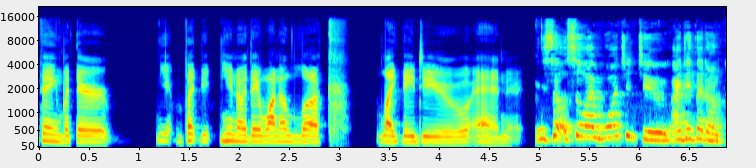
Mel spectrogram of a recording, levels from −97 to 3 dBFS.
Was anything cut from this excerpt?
yes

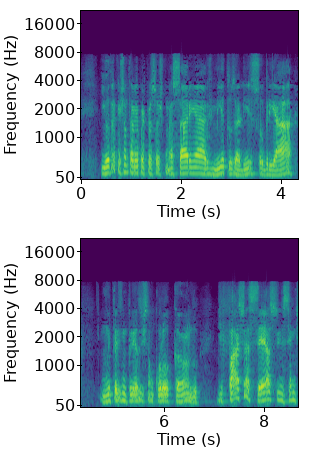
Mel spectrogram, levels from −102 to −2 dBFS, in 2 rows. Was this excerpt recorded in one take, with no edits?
no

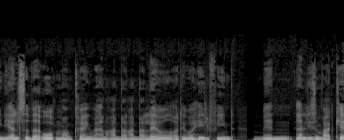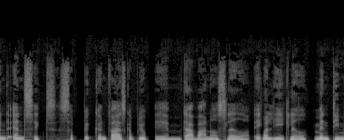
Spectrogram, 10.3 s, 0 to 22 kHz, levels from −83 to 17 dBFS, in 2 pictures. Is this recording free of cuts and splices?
no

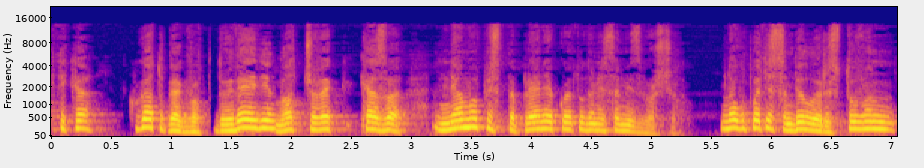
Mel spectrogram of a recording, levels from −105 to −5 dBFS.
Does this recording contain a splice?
yes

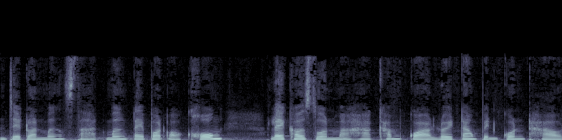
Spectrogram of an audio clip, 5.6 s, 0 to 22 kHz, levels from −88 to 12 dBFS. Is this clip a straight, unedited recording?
yes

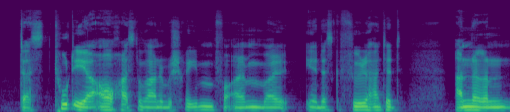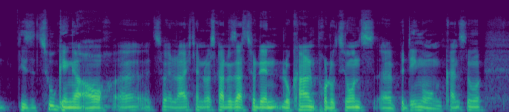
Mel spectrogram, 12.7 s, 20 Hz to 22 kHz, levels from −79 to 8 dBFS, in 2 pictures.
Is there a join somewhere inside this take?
no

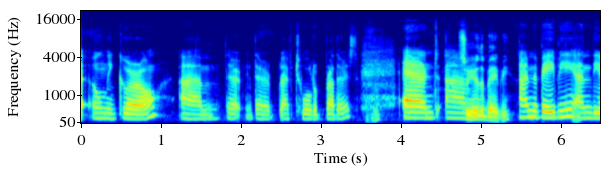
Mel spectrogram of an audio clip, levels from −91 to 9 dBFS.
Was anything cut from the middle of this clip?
no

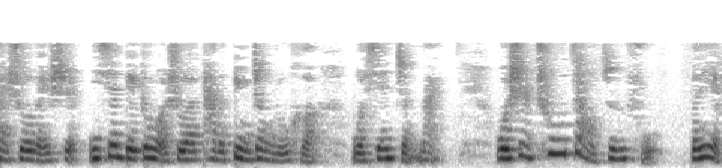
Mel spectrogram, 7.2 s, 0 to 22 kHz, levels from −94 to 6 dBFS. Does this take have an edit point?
no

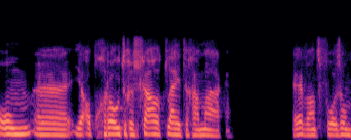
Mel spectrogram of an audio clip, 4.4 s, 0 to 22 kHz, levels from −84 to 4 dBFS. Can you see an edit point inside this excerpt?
no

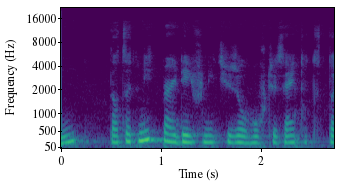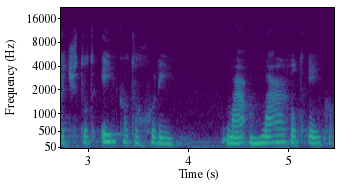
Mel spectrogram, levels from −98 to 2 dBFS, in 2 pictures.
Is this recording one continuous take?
yes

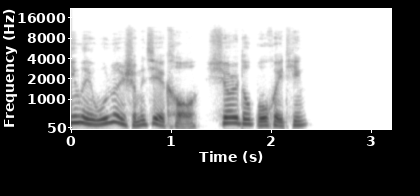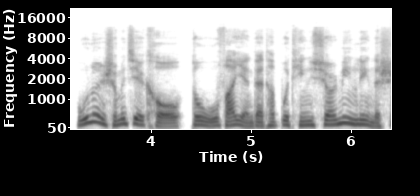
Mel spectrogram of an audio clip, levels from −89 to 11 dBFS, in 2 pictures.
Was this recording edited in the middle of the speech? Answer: no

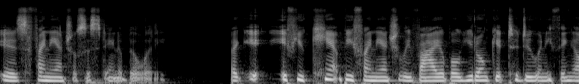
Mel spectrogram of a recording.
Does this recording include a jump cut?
no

